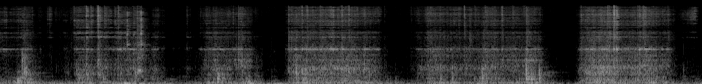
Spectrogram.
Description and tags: Opening the sarcophagus
Sliding and moving of a heavy stone slab / lid / sarcophagus
casket, catacombs, coffin, Dungeon, egypt, grave, lid, move, moving, open, opening, push, pushing, pyramid, rock, sarcophagus, slab, slide, sliding, stone, Tomb, tombstone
